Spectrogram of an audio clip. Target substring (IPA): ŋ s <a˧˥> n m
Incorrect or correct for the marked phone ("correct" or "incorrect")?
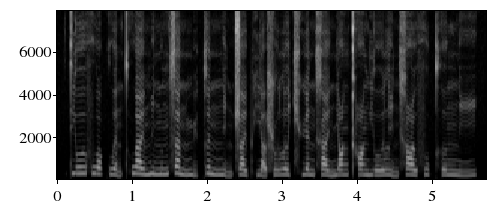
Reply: incorrect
